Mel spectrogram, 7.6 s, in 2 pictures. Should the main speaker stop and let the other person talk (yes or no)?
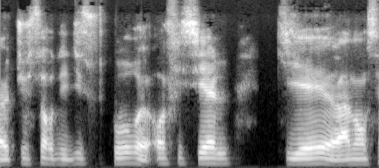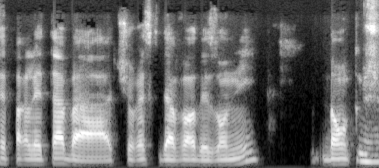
no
